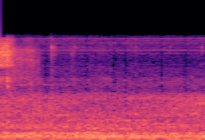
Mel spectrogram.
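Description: Steady low rumble of a powerful rear-wheel-drive car cruising on a snowy highway, engine and winter-tyre road noise heard inside the cabin.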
